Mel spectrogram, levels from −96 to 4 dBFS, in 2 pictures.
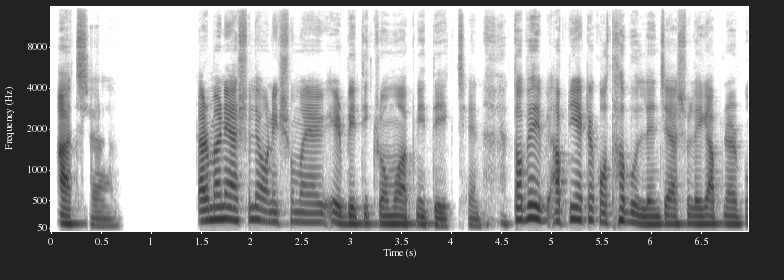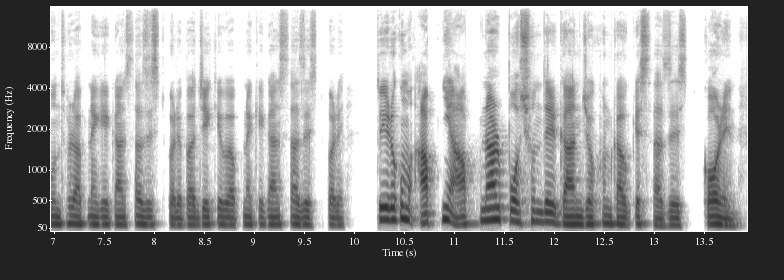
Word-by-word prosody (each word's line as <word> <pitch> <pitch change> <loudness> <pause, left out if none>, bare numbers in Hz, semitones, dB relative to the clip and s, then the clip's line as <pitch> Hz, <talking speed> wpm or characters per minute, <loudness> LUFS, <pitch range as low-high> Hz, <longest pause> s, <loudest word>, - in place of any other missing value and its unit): আচ্ছা। 125 -2 -1 1.0
তার 170 +1 +4
মানে 200 +1 +6
আসলে 190 +2 -2
অনেক 160 -2 -3
সময় 160 -2 -4
আয় 150 - -3
এর 140 - +3
ব্যতিক্রমও 130 0 +1
আপনি 125 0 -3
দেখছেন। 100 +1 -5 0.4
তবে 195 +3 +5 0.3
আপনি 185 +5 -3
একটা 190 0 -1
কথা 150 +5 -2
বললেন 125 -3 +2
যে 135 - 0
আসলে 125 +1 -1 0.2
আপনার 125 0 -2
বন্ধুরা 125 +1 -1
আপনাকে 120 -1 -3
গান 115 0 -1
সাজেস্ট 120 -1 -3
করে 110 -1 -2
বা, - - -1
যে 120 - 0
কেউ 120 -2 -2
আপনাকে 120 +1 -6
গান 115 0 -1
সাজেস্ট 115 -2 -3
করে। 110 -1 -4 0.3
তো - - -11
এরকম 195 +2 +4 0.2
আপনি 145 +7 -1 0.2
আপনার 180 +11 +4
পছন্দের 160 -1 +1
গান 120 0 +5
যখন 125 +2 -1
কাউকে 115 +1 -1
সাজেস্ট 110 +1 -4 0.2
করেন, 115 -5 +3
125 Hz, 175 wpm, -24 LUFS, 120-155 Hz, 1.0 s, মানে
